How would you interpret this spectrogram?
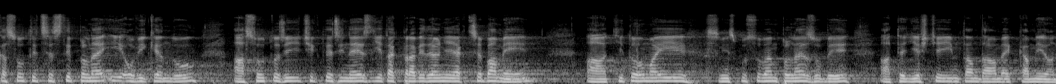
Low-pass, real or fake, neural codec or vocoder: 10.8 kHz; fake; vocoder, 48 kHz, 128 mel bands, Vocos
